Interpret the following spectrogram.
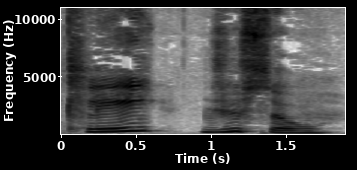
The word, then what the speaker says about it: Clejuso: to read that sclerosis that does not say cleo so that does not say clear so see you so that does not that says clay jusso well the german and the germans pronounce it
